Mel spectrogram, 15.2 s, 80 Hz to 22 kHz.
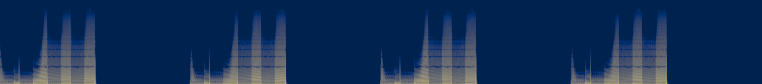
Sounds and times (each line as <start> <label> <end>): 0.0 synthesized bass 2.0
3.8 synthesized bass 5.8
7.6 synthesized bass 9.6
11.4 synthesized bass 13.4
